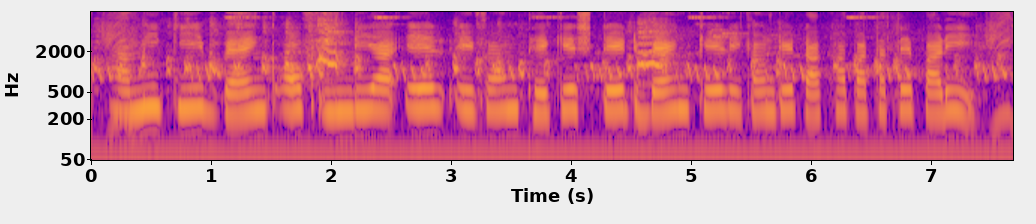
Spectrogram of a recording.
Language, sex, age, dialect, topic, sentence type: Bengali, female, 18-24, Rajbangshi, banking, question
